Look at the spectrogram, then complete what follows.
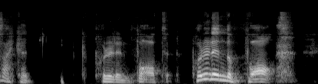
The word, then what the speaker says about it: VLTED: That is on the Vaulted app, VLTED, pronounced Vaulted, a new sports prediction app that turns your opinions into facts.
